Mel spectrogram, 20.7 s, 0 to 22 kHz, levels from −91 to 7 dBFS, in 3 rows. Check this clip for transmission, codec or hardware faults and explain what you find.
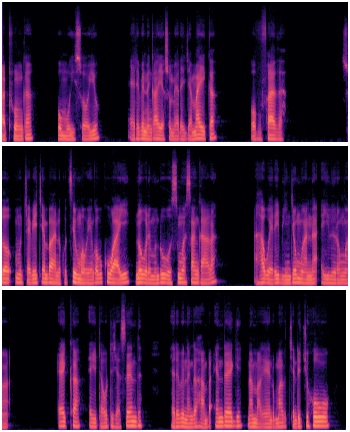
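Nothing in this speech recording gives away a problem with the way it was sent, encoded or captured, so there's nothing to flag here.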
